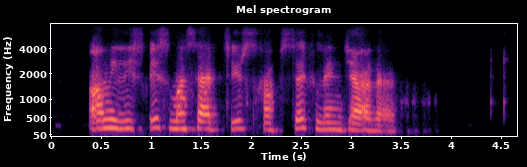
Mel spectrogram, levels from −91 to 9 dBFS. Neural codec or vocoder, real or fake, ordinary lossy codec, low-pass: autoencoder, 48 kHz, 32 numbers a frame, DAC-VAE, trained on Japanese speech; fake; Opus, 16 kbps; 7.2 kHz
